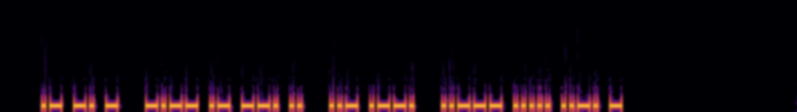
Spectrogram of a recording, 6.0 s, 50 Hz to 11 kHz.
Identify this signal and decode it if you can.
Morse code, heard as a keyed tone, about 42 wpm, 700 Hz. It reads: ANT YAGI UP 25FT
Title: Common QSO Phrases Encore 40wpm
